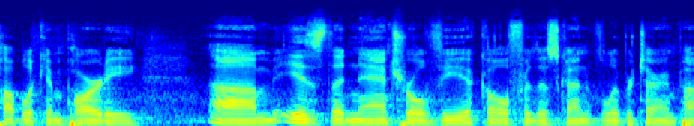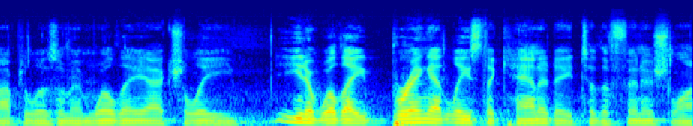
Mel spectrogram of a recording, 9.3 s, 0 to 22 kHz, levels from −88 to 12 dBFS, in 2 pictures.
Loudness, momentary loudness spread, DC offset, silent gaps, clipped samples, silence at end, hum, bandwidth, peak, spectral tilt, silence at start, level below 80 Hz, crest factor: -28 LUFS; 9 LU; under 0.1%; none; under 0.1%; 0 s; none; 13.5 kHz; -8 dBFS; -6 dB/octave; 0 s; -44 dBFS; 18 dB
